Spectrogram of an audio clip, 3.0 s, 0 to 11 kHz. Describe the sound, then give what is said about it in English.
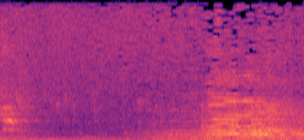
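City street traffic noise heard through an open window of a skyscraper 40 stories above the street: a steady low rumble of engines, joined about two seconds in by a loud, sustained horn tone blaring over the din. “Here we are in a skyscraper, 40 stories above the street, and yet that traffic noise would drive you crazy.”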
